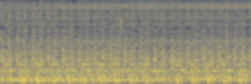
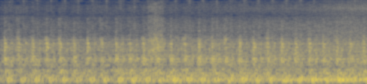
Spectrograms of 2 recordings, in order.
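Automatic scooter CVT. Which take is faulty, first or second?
second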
